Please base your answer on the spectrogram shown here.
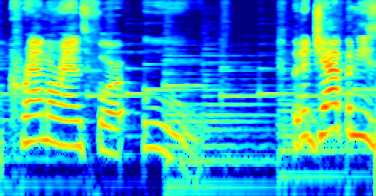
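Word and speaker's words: ウッウ: As in, the letter ‘u’ twice, pronounced oo-oo. It sounds absolutely bizarre, but this name is actually one of the craziest puns in all of Pokemon. So, the sound this name makes, oo-oo, is the Japanese onomatopoeia for the sound of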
